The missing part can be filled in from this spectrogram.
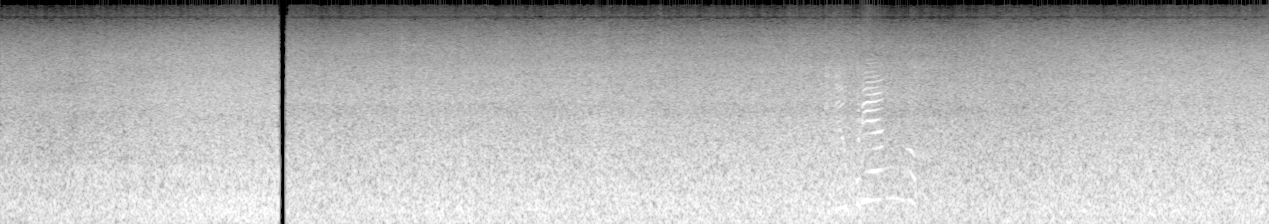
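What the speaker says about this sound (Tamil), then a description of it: "ஆனால் சரியான ஸ்பீட் குறைவாக தான் பாயுது இது" Water pours steadily out of an Iranamadu reservoir, a broad continuous rushing roar like a spillway flow that holds an even level throughout, with a brief break near the start and no clear talk over it.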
